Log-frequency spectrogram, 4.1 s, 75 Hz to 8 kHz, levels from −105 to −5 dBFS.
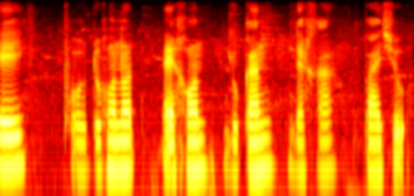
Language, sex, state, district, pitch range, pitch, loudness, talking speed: Assamese, male, Assam, Sonitpur, 135-145 Hz, 140 Hz, -22 LUFS, 100 wpm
